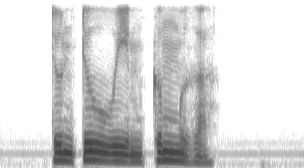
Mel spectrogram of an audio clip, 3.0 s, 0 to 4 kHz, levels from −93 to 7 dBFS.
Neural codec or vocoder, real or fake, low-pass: codec, 44.1 kHz, 7.8 kbps, Pupu-Codec; fake; 3.6 kHz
